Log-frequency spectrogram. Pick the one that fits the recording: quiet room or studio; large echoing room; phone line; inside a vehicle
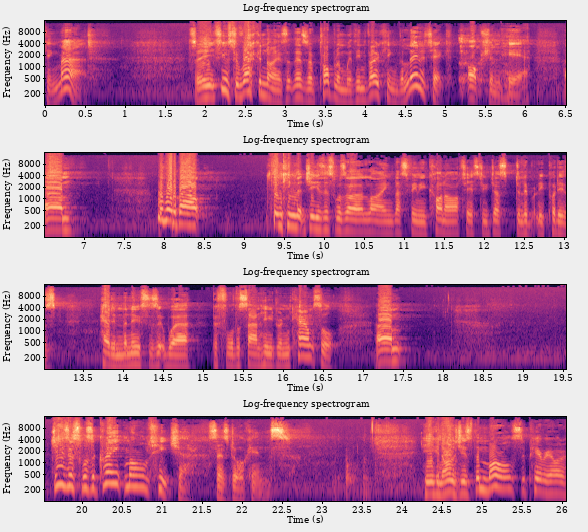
large echoing room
